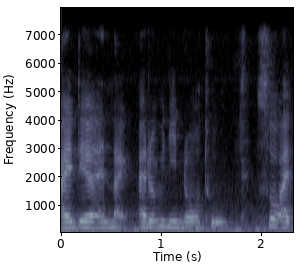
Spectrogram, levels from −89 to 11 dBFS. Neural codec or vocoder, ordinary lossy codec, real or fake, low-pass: none; none; real; 7.2 kHz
